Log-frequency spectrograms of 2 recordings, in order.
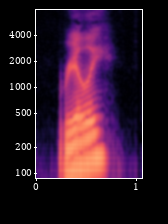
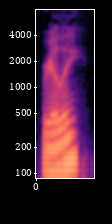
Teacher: when they are surprised, their voice goes up. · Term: intonation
